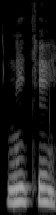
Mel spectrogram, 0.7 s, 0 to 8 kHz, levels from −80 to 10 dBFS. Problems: none marked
